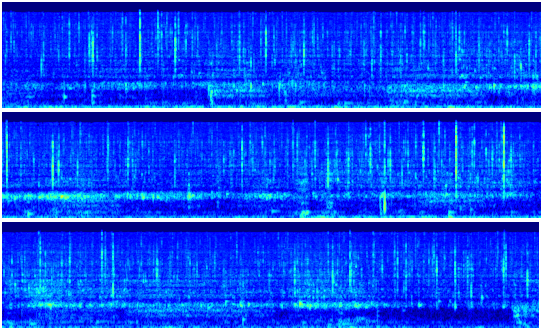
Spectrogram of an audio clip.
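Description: Sea heard underwater through a submerged camera: a muffled, steady wash of water with many scattered small clicks and crackles.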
